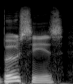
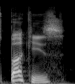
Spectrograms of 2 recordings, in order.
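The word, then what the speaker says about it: Buc-ee's: like we're finally here visiting boosies and it's bucky's and yeah so she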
